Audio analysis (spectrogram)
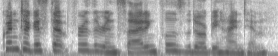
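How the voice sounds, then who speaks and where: A woman's voice: fairly high pitch, lively intonation, fairly quick, slight background noise. A woman reading scripted narration for an amateur radio play, with small stumbles.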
